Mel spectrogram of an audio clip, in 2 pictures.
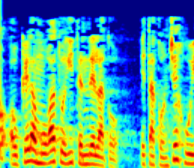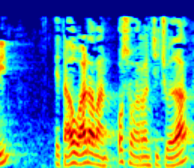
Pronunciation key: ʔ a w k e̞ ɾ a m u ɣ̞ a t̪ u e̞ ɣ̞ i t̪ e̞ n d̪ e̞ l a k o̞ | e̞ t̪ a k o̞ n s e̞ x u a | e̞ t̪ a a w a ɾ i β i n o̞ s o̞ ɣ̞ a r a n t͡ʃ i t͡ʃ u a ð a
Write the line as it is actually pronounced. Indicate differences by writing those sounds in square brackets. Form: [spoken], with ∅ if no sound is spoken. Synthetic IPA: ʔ a w k e̞ ɾ a m u ɣ̞ a t̪ u e̞ ɣ̞ i t̪ e̞ n d̪ e̞ l a k o̞ | e̞ t̪ a k o̞ n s e̞ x u [i] | e̞ t̪ a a w a ɾ [a] β [a] n o̞ s o̞ ɣ̞ a r a n t͡ʃ i t͡ʃ u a ð a

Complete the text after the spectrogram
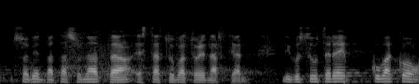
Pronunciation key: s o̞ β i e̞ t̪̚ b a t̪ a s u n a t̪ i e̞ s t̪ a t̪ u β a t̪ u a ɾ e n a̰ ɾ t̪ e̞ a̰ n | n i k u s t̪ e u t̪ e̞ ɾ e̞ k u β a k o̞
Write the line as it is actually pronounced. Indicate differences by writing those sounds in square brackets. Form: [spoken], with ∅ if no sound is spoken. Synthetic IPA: s o̞ β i e̞ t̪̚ b a t̪ a s u n a t̪ [a] e̞ s t̪ a t̪ u β a t̪ u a ɾ e n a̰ ɾ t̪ e̞ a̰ n | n i k u s t̪ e u t̪ e̞ ɾ e̞ k u β a k o̞

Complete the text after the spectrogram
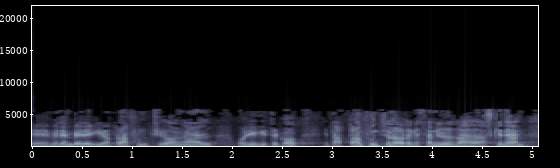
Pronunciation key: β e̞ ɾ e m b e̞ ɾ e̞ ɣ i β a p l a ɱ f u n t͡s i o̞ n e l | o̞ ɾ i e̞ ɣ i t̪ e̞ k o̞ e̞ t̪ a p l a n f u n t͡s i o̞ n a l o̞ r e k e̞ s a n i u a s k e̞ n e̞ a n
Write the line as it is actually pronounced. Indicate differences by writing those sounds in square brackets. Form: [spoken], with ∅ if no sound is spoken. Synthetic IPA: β e̞ ɾ e m b e̞ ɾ e̞ ɣ i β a p l a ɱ f u n t͡s i o̞ n [a] l | o̞ ɾ i e̞ ɣ i t̪ e̞ k o̞ e̞ t̪ a p l a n f u n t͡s i o̞ n a l o̞ r e k e̞ s a n i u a s k e̞ n e̞ a n

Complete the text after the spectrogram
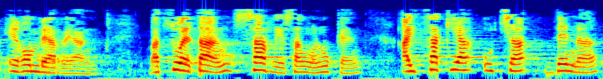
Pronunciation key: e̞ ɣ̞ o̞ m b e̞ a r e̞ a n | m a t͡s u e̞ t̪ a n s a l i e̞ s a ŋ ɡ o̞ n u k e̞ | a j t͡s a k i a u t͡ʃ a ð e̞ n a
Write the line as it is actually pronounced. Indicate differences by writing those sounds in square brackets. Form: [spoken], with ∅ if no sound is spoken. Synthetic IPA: e̞ ɣ̞ o̞ m b e̞ a r e̞ a n | [b] a t͡s u e̞ t̪ a n s a [r] i e̞ s a ŋ ɡ o̞ n u k e̞ | a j t͡s a k i a u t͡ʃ a ð e̞ n a

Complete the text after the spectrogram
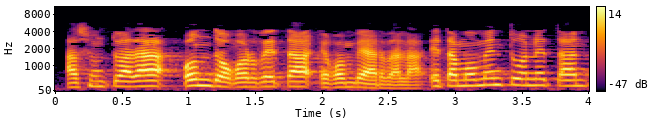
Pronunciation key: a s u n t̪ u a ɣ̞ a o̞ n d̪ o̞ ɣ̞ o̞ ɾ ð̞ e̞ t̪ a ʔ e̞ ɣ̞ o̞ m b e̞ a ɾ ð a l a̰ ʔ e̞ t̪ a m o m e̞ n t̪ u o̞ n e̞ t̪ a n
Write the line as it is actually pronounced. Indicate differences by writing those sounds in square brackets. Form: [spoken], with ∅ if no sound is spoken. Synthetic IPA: a s u n t̪ u a [ð̞] a o̞ n d̪ o̞ ɣ̞ o̞ ɾ ð̞ e̞ t̪ a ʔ e̞ ɣ̞ o̞ m b e̞ a ɾ ð a l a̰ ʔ e̞ t̪ a m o m e̞ n t̪ u o̞ n e̞ t̪ a n

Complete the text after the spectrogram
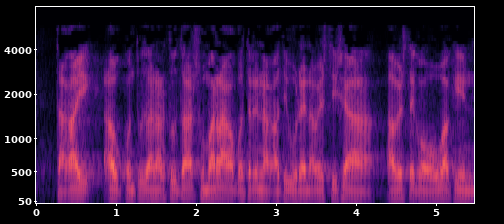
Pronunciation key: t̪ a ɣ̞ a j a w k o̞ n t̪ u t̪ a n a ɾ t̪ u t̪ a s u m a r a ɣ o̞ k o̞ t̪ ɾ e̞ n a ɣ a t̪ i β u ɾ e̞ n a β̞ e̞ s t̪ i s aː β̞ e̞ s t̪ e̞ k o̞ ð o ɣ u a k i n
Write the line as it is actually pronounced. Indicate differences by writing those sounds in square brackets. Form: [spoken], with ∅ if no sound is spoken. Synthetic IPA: t̪ a ɣ̞ a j a w k o̞ n t̪ u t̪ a n a ɾ t̪ u t̪ a s u m a r a ɣ o̞ k o̞ t̪ ɾ e̞ n a ɣ a t̪ i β u ɾ e̞ n a β̞ e̞ s t̪ i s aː β̞ e̞ s t̪ e̞ k o̞ [ɣ] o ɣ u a k i n

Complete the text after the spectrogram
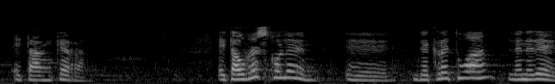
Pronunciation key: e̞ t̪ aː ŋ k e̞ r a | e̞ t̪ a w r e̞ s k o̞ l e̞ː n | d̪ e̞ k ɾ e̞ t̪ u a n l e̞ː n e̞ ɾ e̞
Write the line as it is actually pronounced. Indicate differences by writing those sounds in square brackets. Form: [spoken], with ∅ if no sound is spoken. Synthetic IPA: e̞ t̪ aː ŋ k e̞ r a | e̞ t̪ a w r e̞ s k o̞ l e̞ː n | d̪ e̞ k ɾ e̞ t̪ u a n l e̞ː n e̞ ɾ e̞

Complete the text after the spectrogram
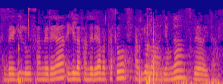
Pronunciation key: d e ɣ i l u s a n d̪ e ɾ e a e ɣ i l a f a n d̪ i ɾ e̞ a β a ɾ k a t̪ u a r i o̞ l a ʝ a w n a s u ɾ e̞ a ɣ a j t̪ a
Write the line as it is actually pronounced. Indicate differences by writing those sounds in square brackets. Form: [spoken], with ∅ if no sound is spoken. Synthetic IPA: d e ɣ i l u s a n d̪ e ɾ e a e ɣ i l a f a n d̪ [e] ɾ e̞ a β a ɾ k a t̪ u a r i o̞ l a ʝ a w n a s u ɾ e̞ a [ð] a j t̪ a

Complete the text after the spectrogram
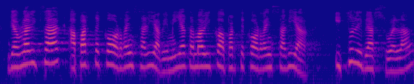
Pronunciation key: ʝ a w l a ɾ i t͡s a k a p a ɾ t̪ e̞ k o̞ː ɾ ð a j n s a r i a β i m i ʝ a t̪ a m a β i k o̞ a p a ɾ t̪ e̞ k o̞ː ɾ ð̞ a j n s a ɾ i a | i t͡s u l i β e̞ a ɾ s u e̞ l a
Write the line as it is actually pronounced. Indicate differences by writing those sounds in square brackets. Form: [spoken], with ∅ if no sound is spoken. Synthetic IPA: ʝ a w l a ɾ i t͡s a k a p a ɾ t̪ e̞ k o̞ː ɾ ð a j n s a [ɾ] i a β i m i [ʎ] a t̪ a m a β i k o̞ a p a ɾ t̪ e̞ k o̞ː ɾ ð̞ a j n s a ɾ i a | i t͡s u l i β e̞ a ɾ s u e̞ l a

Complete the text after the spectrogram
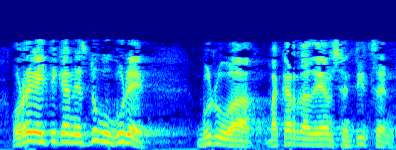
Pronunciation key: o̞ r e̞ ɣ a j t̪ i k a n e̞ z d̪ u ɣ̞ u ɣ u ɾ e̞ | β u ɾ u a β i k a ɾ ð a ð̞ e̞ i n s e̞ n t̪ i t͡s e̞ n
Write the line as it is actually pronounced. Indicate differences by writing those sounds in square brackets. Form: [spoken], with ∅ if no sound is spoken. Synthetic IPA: o̞ r e̞ ɣ a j t̪ i k a n e̞ z d̪ u ɣ̞ u ɣ u ɾ e̞ | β u ɾ u a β [a] k a ɾ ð a ð̞ e̞ [a] n s e̞ n t̪ i t͡s e̞ n

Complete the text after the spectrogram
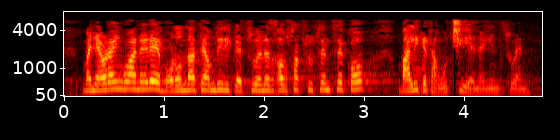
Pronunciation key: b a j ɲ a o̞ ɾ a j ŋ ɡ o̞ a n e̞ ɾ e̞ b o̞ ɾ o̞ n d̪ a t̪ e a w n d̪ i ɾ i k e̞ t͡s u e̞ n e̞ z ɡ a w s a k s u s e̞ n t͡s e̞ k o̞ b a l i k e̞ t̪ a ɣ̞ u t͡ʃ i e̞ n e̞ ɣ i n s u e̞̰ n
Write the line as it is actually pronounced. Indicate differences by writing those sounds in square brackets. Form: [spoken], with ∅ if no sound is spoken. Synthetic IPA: b a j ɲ a o̞ ɾ a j ŋ ɡ o̞ a n e̞ ɾ e̞ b o̞ ɾ o̞ n d̪ a t̪ e a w n d̪ i ɾ i k e̞ t͡s u e̞ n e̞ z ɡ a w s a k s u s e̞ n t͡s e̞ k o̞ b a l i k e̞ t̪ a ɣ̞ u t͡ʃ i e̞ n e̞ ɣ i n s u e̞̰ n

